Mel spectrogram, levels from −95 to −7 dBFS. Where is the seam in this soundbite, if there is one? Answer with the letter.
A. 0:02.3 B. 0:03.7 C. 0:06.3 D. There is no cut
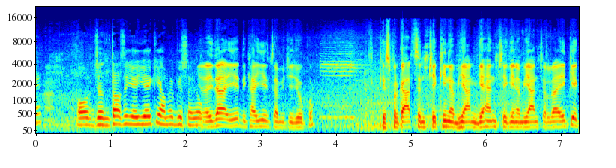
A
